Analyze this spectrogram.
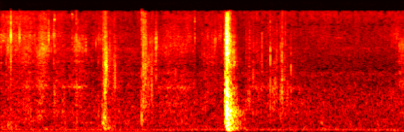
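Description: A car door shuts.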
